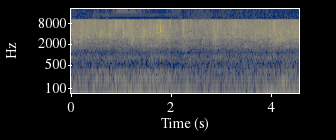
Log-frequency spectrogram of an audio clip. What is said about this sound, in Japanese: 頭全体が暖かくて心地よい。お湯で泡を流していくよ。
